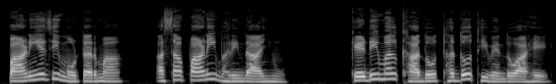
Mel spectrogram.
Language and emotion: Sindhi, neutral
